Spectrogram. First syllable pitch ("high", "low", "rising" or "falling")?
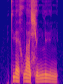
falling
